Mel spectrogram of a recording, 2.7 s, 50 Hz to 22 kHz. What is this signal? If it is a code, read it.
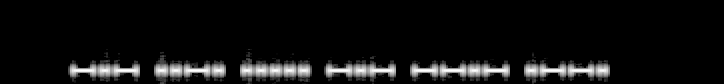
Morse code, heard as a keyed tone, about 46 wpm, 700 Hz. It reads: KF5KQP
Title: USA Call Signs - 6 Characters - 2x Character Spacing - 45wpm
